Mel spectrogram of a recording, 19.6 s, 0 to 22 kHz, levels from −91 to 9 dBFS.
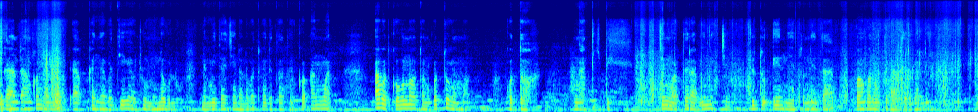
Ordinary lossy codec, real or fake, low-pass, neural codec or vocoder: none; fake; none; vocoder, 44.1 kHz, 128 mel bands, Pupu-Vocoder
